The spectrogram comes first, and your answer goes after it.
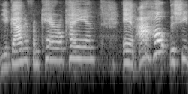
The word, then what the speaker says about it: Cane: next time that's Carol can c a r r o l c a n e and the E is silent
